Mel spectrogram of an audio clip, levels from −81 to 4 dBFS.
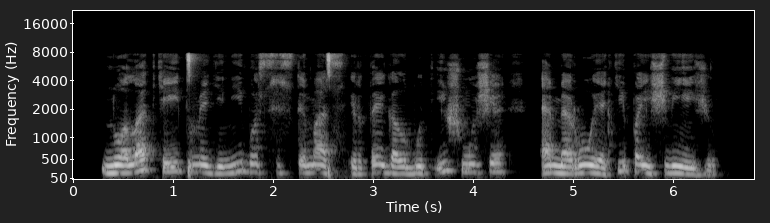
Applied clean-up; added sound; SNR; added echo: neural mask model Resemble Enhance denoiser.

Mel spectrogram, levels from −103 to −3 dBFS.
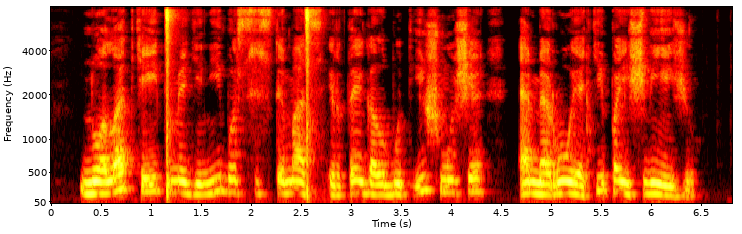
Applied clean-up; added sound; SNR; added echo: none; Rattle (instrument); -1 dB; none.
